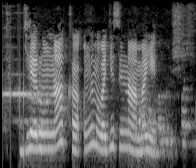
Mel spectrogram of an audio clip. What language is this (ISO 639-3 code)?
kin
